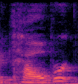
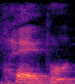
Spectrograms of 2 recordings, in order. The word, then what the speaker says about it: Calvert: in the middle carrying the Calbert flag sometimes pronounced Calvert depending where in Maryland you live and they are in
